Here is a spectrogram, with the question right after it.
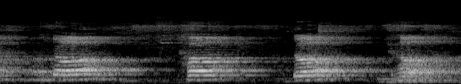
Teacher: মূর্ধা উচ্চারিত হয় ট, ঠ, ড, ঢ। এই বর্ণগুলো উচ্চারণের সময় জিহ্বা মূল তালুতে মূর্ধায় স্পর্শ করে। দন্তমূল এবং তালু মাঝামাঝি মূর্ধা স্পর্শ করে।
